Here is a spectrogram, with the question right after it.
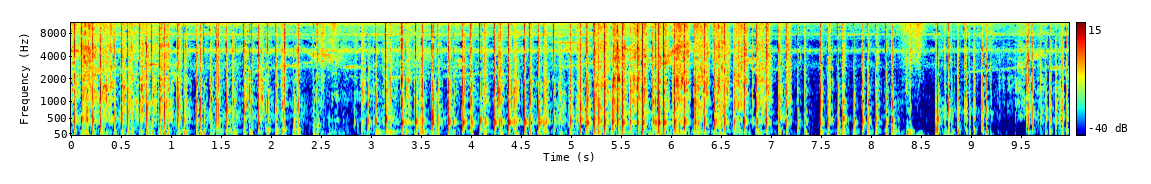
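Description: A large, hollow white plastic bottle with a red cap and purple base is held in the hands and tapped rapidly with long nails. The result is a dense stream of short, dry clicks with a hollow tone around 400 Hz, with brief pauses near 2.5 and 8.5 seconds.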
